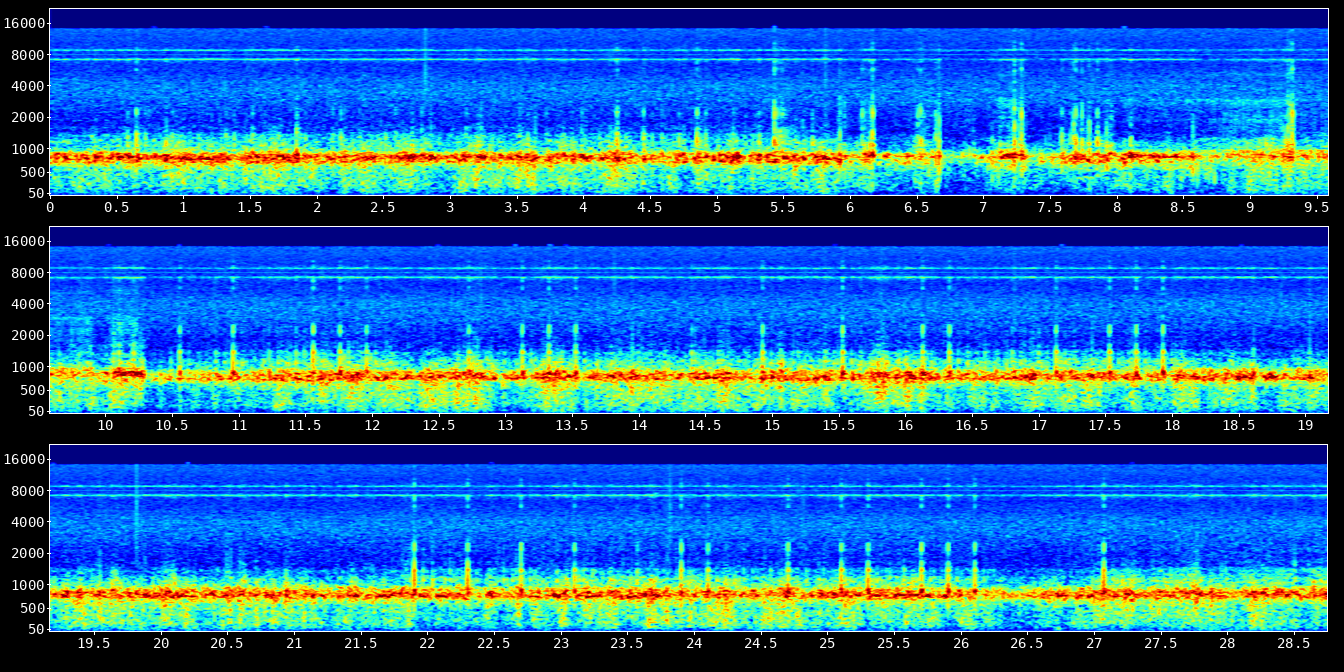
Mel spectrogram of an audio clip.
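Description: A steady, unchanging engine hum mixed with rushing wind and water noise.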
